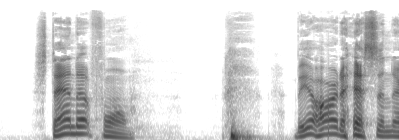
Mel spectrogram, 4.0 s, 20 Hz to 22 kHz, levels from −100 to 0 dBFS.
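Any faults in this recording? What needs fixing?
There's a jump at 3.28 s in the speech, likely a dropped buffer (overrun), where a couple of milliseconds went missing and the sides butted together. Giving the capture thread more headroom or a bigger buffer should stop it.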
